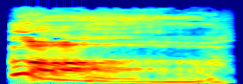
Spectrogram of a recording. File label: wraith death; dota; skeleton king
